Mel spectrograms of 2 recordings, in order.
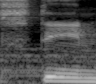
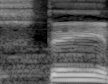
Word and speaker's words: Berenstain: Everyone every everyone every they all want to pronounce it Steen but it's Stain. Ever since I was a kid, they call me Steen and it's Stain though.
